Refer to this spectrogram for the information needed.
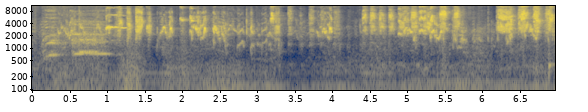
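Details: Yellow budgerigars, August 6, 2024, open with a few clear whistled notes, then break into rapid clicking, scratchy chatter in pulses, ending with a dense loud chirping burst.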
